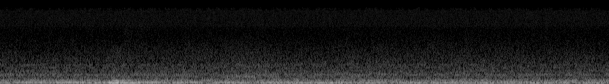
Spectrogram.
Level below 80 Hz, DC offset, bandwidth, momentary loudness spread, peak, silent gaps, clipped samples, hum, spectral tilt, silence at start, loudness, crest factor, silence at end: -38 dBFS; under 0.1%; 16 kHz; 6 LU; -18 dBFS; none; under 0.1%; none; -6 dB/octave; 0 s; -37 LUFS; 16 dB; 0 s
